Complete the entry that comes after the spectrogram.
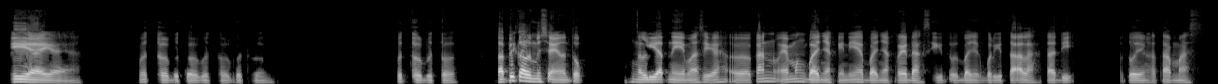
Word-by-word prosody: Iya 125 -2 +8
iya 95 -1 +2
iya. 85 - -10 0.7
Betul 110 -1 -4
betul 95 -1 -2
betul 90 -1 -8
betul. 90 0 -8 1.3
Betul 105 - -2
betul. 95 0 -6 0.3
Tapi 125 +9 +6
kalau 160 -5 +9
misalnya 130 -6 +3
untuk 105 -2 -3 0.4
ngelihat, 115 -1 +3
nih, 100 -3 +2
Mas, 100 +1 -1
ya, 110 +1 -2
eee, 100 0 -1
kan 135 - +3 0.2
emang 130 +5 -1
banyak 100 -3 +2
ini, 105 +3 -1
ya, - - 0
banyak 95 0 -1
redaksi, 95 -1 -1
gitu, 90 0 -7
banyak 95 +1 -3
berita 95 +1 -1
lah 95 -2 0
tadi, 95 -1 -3 0.4
betul 95 -1 -2
yang 90 - -6
kata 100 -1 -4
Mas. 95 +1 -8
100 Hz, 165 wpm, -21 LUFS, 95-110 Hz, 1.3 s, kalau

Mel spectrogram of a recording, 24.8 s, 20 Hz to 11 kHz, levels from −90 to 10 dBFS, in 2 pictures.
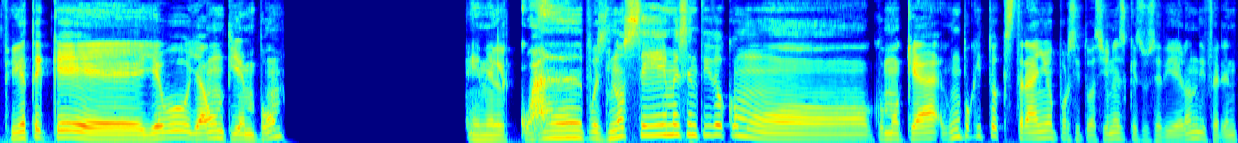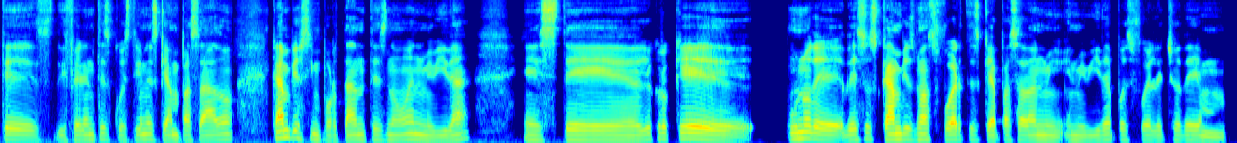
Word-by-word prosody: Fíjate 155 +2 +2
que 125 -8 +7
llevo 150 +4 +2
ya 135 0 +3
un 160 +2 +1
tiempo 120 -4 -2 1.9
en 115 -1 -4
el 115 -1 -1
cual, 165 +2 +4
pues, 145 -4 -2
no 175 +5 +2
sé, 220 +3 +7
me 230 - +3
he - - +2
sentido 225 -1 +1
como 125 - -2
como 130 -2 -4
que 135 - +5
a 145 +1 +3
un 175 +4 -6
poquito 200 +1 -7
extraño 155 -2 +1
por 140 +1 -11
situaciones 130 +2 -6
que 130 - -14
sucedieron, 105 +5 -9
diferentes 115 -3 -10
diferentes 115 +3 -11
cuestiones 120 +2 -8
que - - -5
han 115 +1 -10
pasado, 115 +3 -6 0.4
cambios 160 -4 -1
importantes, 115 +1 -10
¿no? 115 +2 -9
En 125 -3 -9
mi 110 - -11
vida. 105 +3 -8 0.5
Este, 110 -1 -2
yo 125 +2 -11
creo 140 -1 -11
que 125 -8 -2 0.4
uno 145 +2 -4
de 120 -5 -3
de 115 - -8
esos 130 +1 -4
cambios 125 -1 -1
más 125 0 -4
fuertes 125 -1 -6
que - - -4
ha - - -5
pasado 115 -1 -6
en 115 0 -8
mi 105 -2 -12
en 110 0 -14
mi 105 - -13
vida, 110 +4 -12
pues, 115 -4 -13
fue 115 - -11
el 110 - -13
hecho 115 +2 -12
de 115 -1 -9
mm, 95 -4 -13
120 Hz, 155 wpm, -23 LUFS, 115-140 Hz, 1.9 s, que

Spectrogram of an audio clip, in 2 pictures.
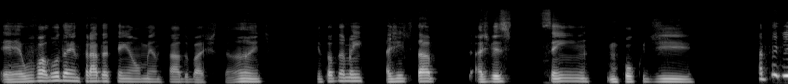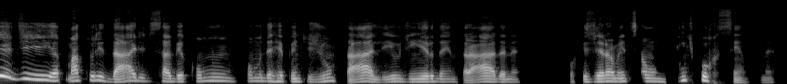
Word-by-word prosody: eh, 115 +1 -2
o 135 +3 -1
valor 165 +3 +3
da 175 -1 +3
entrada 145 -2 0
tem 140 -1 -6
aumentado 120 -2 -8
bastante, 130 +5 -5 0.5
então 125 +3 -4
também 155 0 -1 0.2
a 125 - 0
gente 140 0 -3
tá, 140 0 +4 0.4
às 120 +1 -1
vezes, 130 0 +2 0.3
sem 140 0 -2 0.2
um 120 - -1
pouco 125 +1 -1
de 125 -1 -1 0.6
até 445 - +1
de 400 -4 +10
de 240 -5 +4 0.2
maturidade, 165 -4 +2
de 140 - -18
saber 140 -1 +1
como 155 0 -4
como, 150 +1 -5
de 150 0 +1
repente, 135 -3 -2
juntar 140 +3 0
ali 120 -1 0
o 140 - -1
dinheiro 130 +1 +1
da 130 -1 -5
entrada, 125 +1 0
né, 115 -1 -9 0.5
porque 125 - -6
geralmente 140 +2 +2
são 140 -3 -2 0.2
20%, 170 - -1
né, 100 -1 -17
135 Hz, 155 wpm, -25 LUFS, 125-150 Hz, 0.6 s, de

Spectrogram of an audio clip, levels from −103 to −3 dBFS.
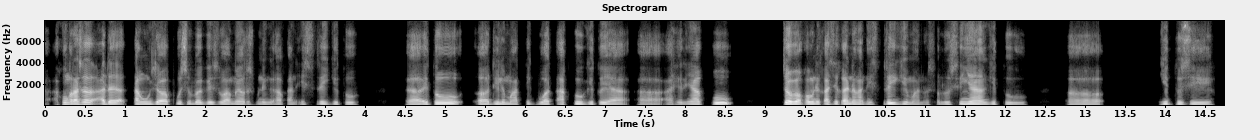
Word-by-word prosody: aku 175 - -3
ngerasa 170 +6 +4
ada 135 -1 +3
tanggung 135 -1 +1
jawabku 125 +1 +2
sebagai 125 -1 -2
suami 125 +4 -3
harus 140 -1 -7
meninggalkan 115 -2 -9
istri, 135 -1 -6
gitu. 120 -1 -6 0.6
Ya 120 -1 0
itu, 155 +3 +5 0.3
eee, 120 -2 +2
dilematik 120 0 -4
buat 120 -1 -1
aku 130 0 -1
gitu 120 0 -2
ya. 115 0 -2 0.2
Eee, 110 -1 -10
akhirnya 125 +6 -4
aku 160 +1 +3 0.7
coba 145 -3 +10
komunikasikan 135 -1 +2
dengan 120 -1 0
istri 150 +6 +2
gimana 120 -3 -7
solusinya 130 +2 +1
gitu, 115 -2 -8 0.6
eee, 115 -1 -6 0.8
gitu 130 -2 -2
sih. 120 +1 -3
125 Hz, 130 wpm, -24 LUFS, 120-135 Hz, 0.8 s, coba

